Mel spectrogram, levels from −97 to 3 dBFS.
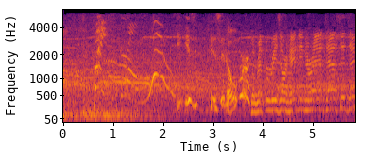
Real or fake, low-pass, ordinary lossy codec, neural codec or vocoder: real; 5.4 kHz; MP3, 32 kbps; none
